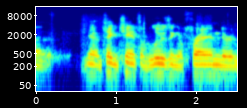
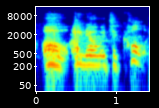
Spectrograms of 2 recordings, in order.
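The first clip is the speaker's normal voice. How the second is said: surprised; 11 semitones higher than usual. Retold or imitated. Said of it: "I was like".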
